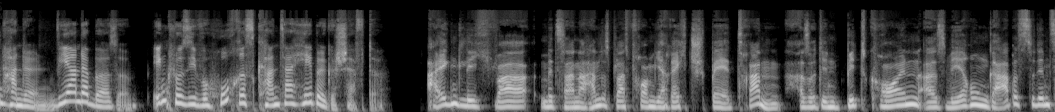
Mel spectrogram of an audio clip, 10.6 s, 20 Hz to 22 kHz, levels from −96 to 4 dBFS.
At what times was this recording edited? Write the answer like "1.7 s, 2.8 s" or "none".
5.4 s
